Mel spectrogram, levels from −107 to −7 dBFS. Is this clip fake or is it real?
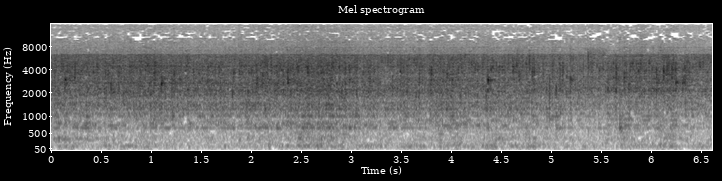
real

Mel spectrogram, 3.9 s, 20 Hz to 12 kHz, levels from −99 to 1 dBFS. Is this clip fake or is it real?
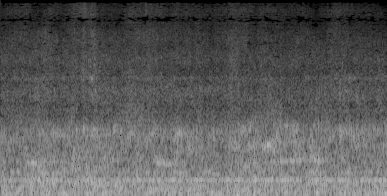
fake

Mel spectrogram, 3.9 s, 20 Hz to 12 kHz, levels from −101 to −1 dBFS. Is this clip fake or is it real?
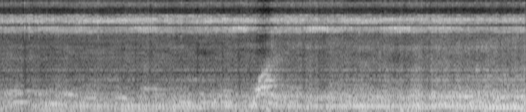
fake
